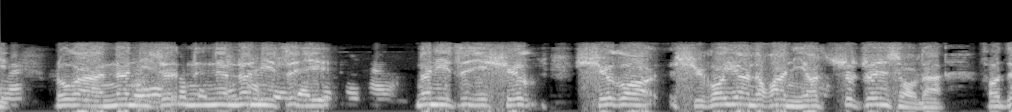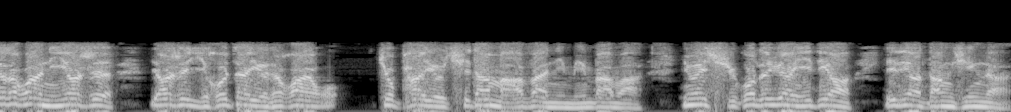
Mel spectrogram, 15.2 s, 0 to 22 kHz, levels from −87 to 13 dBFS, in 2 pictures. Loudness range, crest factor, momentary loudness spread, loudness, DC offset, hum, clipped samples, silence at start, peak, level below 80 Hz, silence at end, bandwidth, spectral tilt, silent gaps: 1 LU; 6 dB; 8 LU; -4 LUFS; 2%; none; 8%; 0 s; 0 dBFS; -32 dBFS; 0 s; 5.4 kHz; -5.5 dB/octave; none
